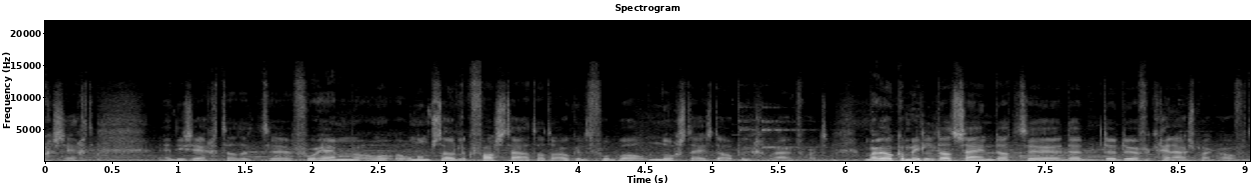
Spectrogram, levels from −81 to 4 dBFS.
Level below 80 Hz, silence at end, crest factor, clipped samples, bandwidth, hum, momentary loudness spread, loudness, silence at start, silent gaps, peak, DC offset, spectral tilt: -46 dBFS; 0 s; 18 dB; under 0.1%; 14 kHz; none; 12 LU; -27 LUFS; 0 s; none; -10 dBFS; under 0.1%; -6 dB/octave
